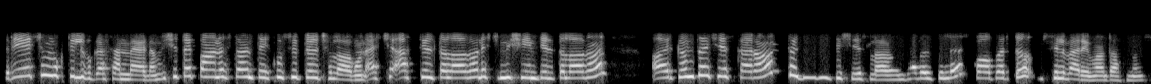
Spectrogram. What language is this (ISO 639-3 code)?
kas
